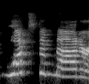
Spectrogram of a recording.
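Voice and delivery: imitated motherly alarm; alarmed mom. Mom seeing her daughter run out crying, alarmed.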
